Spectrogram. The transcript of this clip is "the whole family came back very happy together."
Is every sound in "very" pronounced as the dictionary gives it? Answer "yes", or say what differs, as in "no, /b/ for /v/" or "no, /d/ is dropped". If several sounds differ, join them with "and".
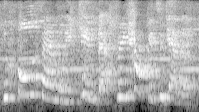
no, /f/ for /v/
